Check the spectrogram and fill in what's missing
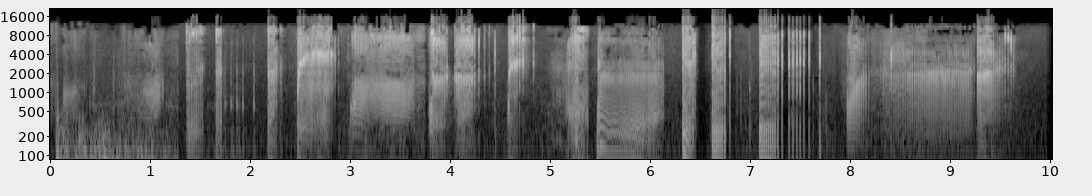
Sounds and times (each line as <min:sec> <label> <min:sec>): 0:00.0 many farts 0:09.7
